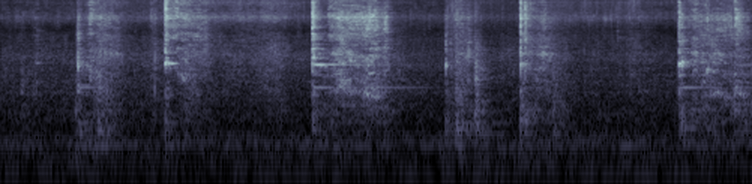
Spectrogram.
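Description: A utensil stirs chicken filling for puli pitha in a pan, with several scraping, clattering strokes over a faint sizzle, close and fairly quiet, with no talking.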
